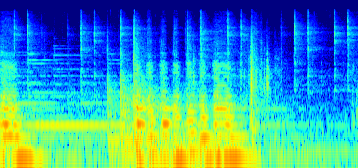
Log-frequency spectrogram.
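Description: Tense dramatic background score with low strings holding long notes and shifting higher notes over them, fading down after about three seconds.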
